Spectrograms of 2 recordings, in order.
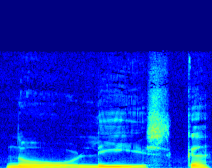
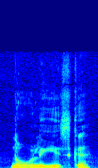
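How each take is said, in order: First: Noliska very drawn out; slow pronunciation. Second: Said in the usual way. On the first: Shown as a demonstration. Teacher showing how noliska goes, slowly and drawn out. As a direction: stretch every vowel of noliska. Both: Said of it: "it's pronounced like this".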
